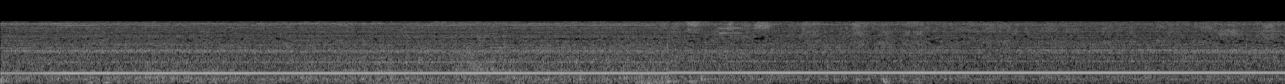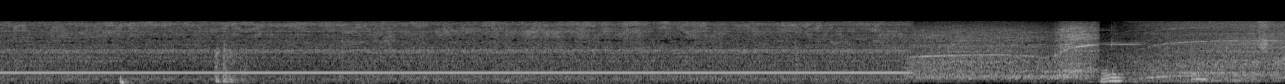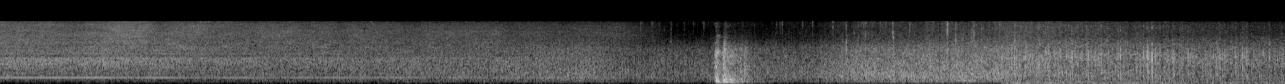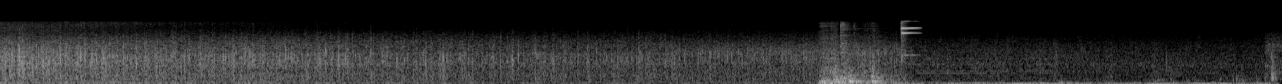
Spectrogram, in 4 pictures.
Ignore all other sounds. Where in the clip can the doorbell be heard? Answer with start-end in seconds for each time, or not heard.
6.3-7.5, 46.7-47.8.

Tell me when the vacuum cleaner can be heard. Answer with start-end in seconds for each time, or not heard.
0.0-32.4.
